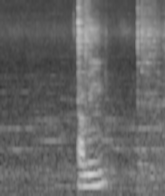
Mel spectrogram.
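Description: A spatula stirring chicken and potato curry, just thinned with water, in a metal pot, with light scraping against the pot near the end. A short vocal sound comes about a second in.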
